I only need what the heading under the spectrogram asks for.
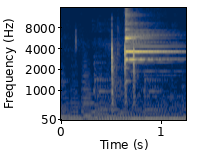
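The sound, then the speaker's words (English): A single bright bell ding, called the death bell, strikes and rings on with a clear, high, sustained tone, preceded by a softer tap or two, over a low steady background hum. “That's the death bell.”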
